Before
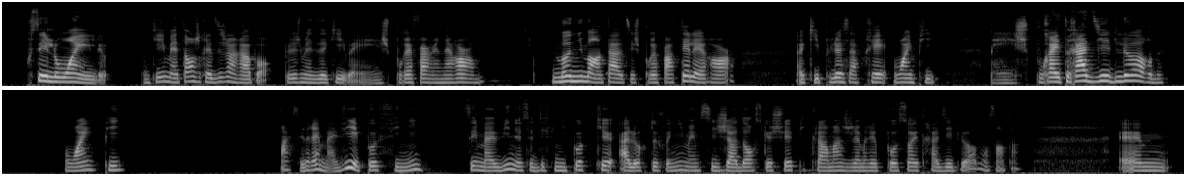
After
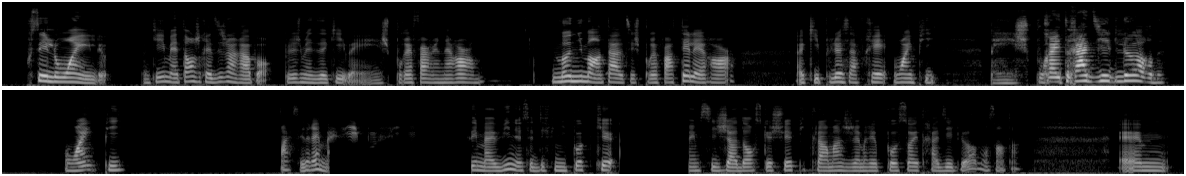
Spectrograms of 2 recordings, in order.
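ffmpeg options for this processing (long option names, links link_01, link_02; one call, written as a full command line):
ffmpeg -i in.wav -filter_complex "[0:a]asettb=1/sr,asplit=3[link_01][link_02][link_03];[link_01]atrim=end=9.234[link_04];[link_02]atrim=start=9.23:end=12.75,asetpts=PTS-STARTPTS,afade=type=in:duration=0.004:curve=qsin,afade=type=out:start_time=3.516:duration=0.004:curve=qsin,aecho=1:1:7.2:0.8,atrim=end_sample=155232[link_05];[link_03]atrim=start=12.746[link_06];[link_04][link_05]acrossfade=duration=0.004:curve1=hsin:curve2=qsin[link_07];[link_07][link_06]acrossfade=duration=0.004:curve1=qsin:curve2=hsin,asettb=1/sr,asplit=3[link_08][link_09][link_10];[link_08]atrim=end=15.094[link_11];[link_09]atrim=start=15.09:end=16.52,asetpts=PTS-STARTPTS,afade=type=in:duration=0.004:curve=qsin,afade=type=out:start_time=1.426:duration=0.004:curve=qsin,asuperpass=centerf=2600:order=8:qfactor=1.5[link_12];[link_10]atrim=start=16.516[link_13];[link_11][link_12]acrossfade=duration=0.004:curve1=hsin:curve2=qsin[link_14];[link_14][link_13]acrossfade=duration=0.004:curve1=qsin:curve2=hsin,asplit=3[link_15][link_16][link_17];[link_15]atrim=end=18,asetpts=PTS-STARTPTS,afade=type=out:start_time=17.996:duration=0.004:curve=hsin[link_18];[link_16]atrim=start=18:end=18.69,asetpts=PTS-STARTPTS,volume=0[link_19];[link_17]atrim=start=18.69,asetpts=PTS-STARTPTS,afade=type=in:duration=0.004:curve=hsin[link_20];[link_18][link_19][link_20]concat=n=3:v=0:a=1" out.wav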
